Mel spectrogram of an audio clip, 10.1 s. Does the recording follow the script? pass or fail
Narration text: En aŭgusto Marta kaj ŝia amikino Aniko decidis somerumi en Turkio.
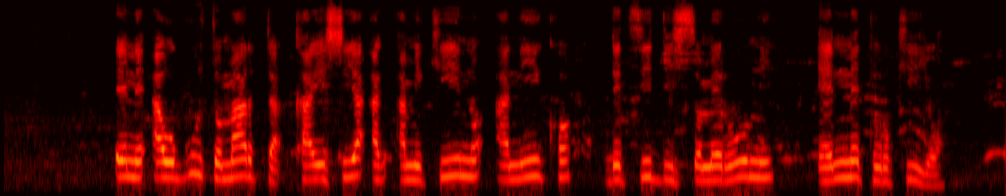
pass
